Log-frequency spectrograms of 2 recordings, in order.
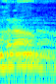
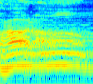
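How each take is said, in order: First: It is said quickly, run together as one word. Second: It is said slowly as two separate words. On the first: Something is forbidden or unbearable. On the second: A cry of despair to Ram.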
